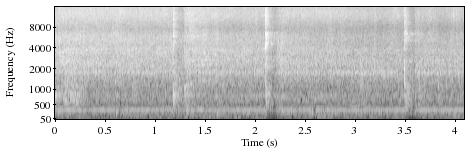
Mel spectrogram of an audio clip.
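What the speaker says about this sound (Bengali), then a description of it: "এই গরম তেলের মধ্যে আমি এই চিংড়ি মাছগুলো ছেড়ে দিচ্ছি ভাজার জন্য" Prawns sizzle in hot oil in a pan, a steady bright frying hiss with a few clicks from utensils, with no talking.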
